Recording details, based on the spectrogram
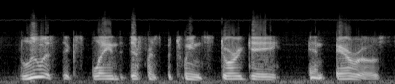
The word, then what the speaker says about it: Storge: Well, the way Lewis pronounced it was Storge.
